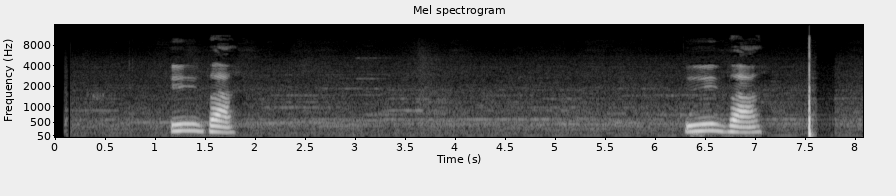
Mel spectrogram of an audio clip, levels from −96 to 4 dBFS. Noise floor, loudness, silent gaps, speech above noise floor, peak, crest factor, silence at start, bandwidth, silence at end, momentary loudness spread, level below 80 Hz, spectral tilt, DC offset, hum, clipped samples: -52 dBFS; -21 LUFS; none; 33 dB; 0 dBFS; 26 dB; 1.15 s; 11.5 kHz; 0.5 s; 10 LU; -46 dBFS; -7 dB/octave; under 0.1%; none; under 0.1%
